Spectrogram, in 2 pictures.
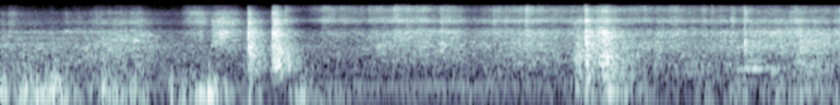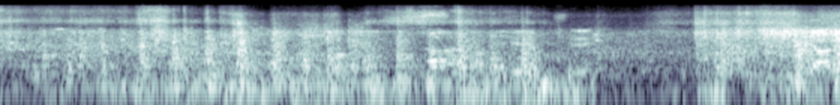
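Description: Bakery machinery humming steadily, with a couple of sharp metallic knocks about two and five seconds in, under indistinct background voices.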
